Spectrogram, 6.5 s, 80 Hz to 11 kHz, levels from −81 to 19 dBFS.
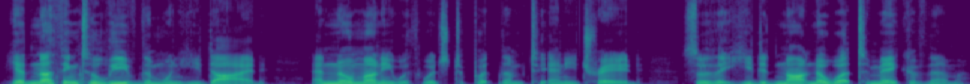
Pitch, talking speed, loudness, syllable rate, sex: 110 Hz, 285 wpm, -23 LUFS, 6.1 syllables/s, male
